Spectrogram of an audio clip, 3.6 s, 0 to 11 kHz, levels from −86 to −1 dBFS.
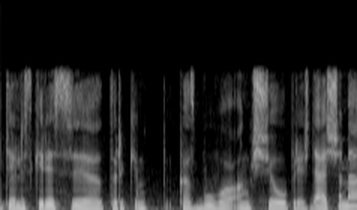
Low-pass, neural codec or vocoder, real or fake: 7.2 kHz; none; real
